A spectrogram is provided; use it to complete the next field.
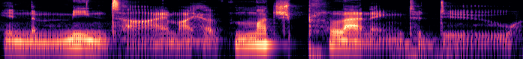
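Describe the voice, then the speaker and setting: Using a put-on character voice, a man speaks at a fairly slow pace in a very deep, low pitch with very wide pitch swings. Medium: audio drama. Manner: scornful, haughty.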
